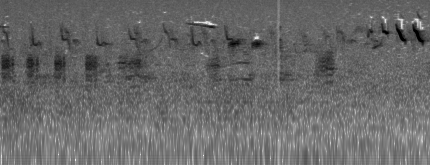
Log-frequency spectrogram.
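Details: White-spotted bluethroat (Luscinia svecica cyanecula) singing in May: soft, quickly repeated high notes with paired lower tones, ending in a few loud, sharp, clear notes.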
